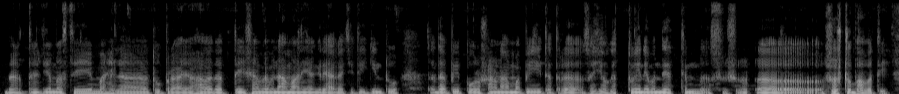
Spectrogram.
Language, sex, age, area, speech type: Sanskrit, male, 18-30, rural, spontaneous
